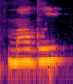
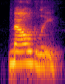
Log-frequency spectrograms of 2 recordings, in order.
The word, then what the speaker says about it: Mowgli: Mowgli. But that has changed over the last several decades. Everyone says Mowgli instead of Mowgli. But it makes sense because there's that ow, cow in the snow phonogram.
